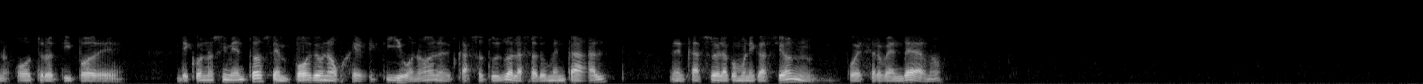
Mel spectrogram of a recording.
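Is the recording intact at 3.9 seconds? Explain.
No. From 3.92 to 4.03 s, AMR bit errors corrupt roughly four codec frames: a few percent of the weakly protected bits arrive flipped, misplacing excitation pulses and skewing the pitch, gain and spectral values, so the speech turns briefly hoarse, scratchy and gargly while keeping its pitch and level.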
